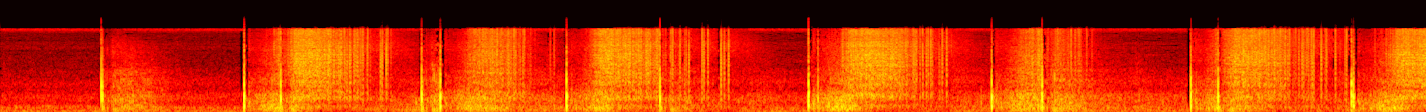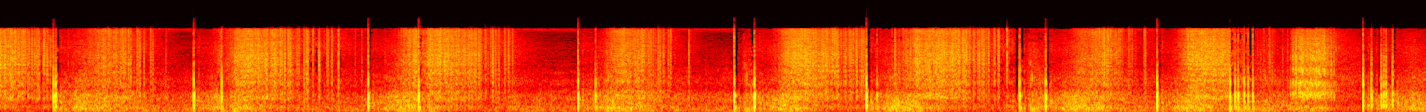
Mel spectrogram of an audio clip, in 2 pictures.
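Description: Astra Apocalypse firework barrage firing shot after shot, about one a second from a second in. Each shot is a sharp bang followed by about a second of crackling as its stars burst.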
